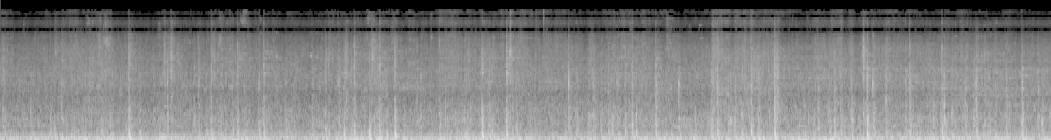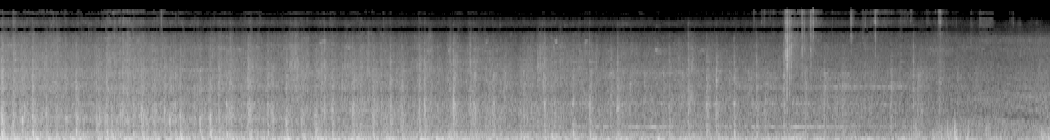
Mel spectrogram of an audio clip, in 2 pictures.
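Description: Passenger coaches of an excursion train rolling past: a steady low rumble with the clickety-clack of wheels over rail joints, easing off over the last several seconds.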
